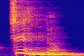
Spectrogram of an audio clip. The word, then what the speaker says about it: चिह्न: हम हमेशा न को पहले ला देते हैं, चिन्ह बोलते हैं। ठीक है, लेकिन सही उच्चारण क्या है, सही प्रोनाउंसिएशन है इसका चिन्ह। ह पहले आता है और वो भी आधा है।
